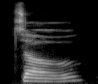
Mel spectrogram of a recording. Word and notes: zou: zou3

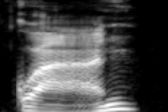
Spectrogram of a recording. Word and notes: guan: guan3

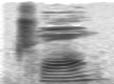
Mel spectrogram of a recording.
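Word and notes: chuang2: tone 2

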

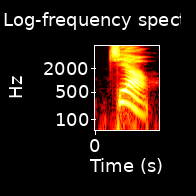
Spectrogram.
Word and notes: jiao4: female

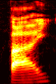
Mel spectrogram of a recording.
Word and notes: bai: bai2

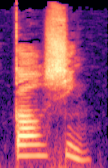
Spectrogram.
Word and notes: gao1xing4: female

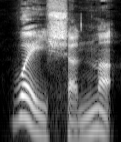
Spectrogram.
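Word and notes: wei4shen2me5: tone 4; tone 2; tone 5

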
